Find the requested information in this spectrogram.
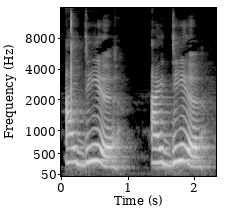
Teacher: Trọng âm rơi âm thứ hai nên mình đọc cao âm thứ hai này.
